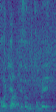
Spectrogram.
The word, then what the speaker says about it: Regarde les hommes tombés: Hey, this is Thomas from Regarde les hommes tombés. Once and for all, please pronounce it like real French.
